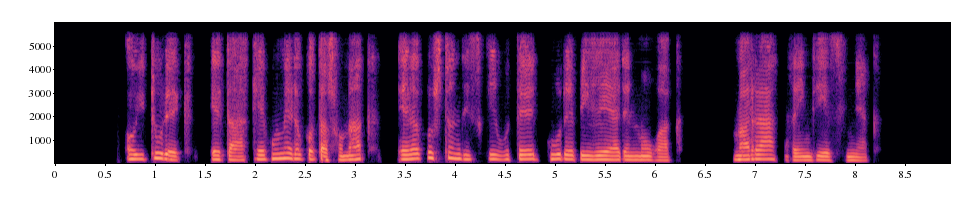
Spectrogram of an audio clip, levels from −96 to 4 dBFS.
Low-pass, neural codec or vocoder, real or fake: 5.4 kHz; codec, 16 kHz, 1.1 kbps, Voila-Tokenizer; fake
